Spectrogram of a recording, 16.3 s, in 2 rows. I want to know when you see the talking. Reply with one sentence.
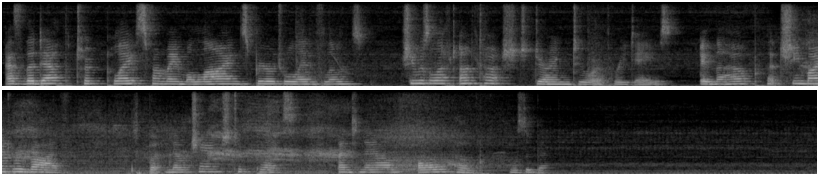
The talking can be heard from 0.0 to 8.8 s and from 9.6 to 13.6 s.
